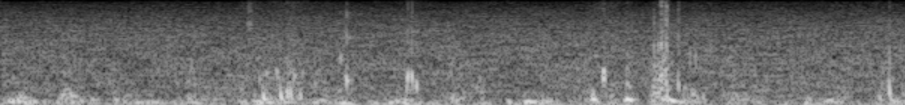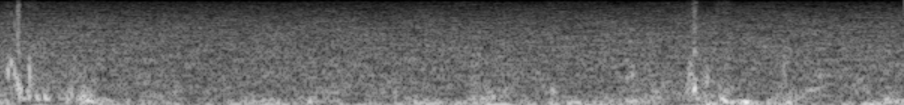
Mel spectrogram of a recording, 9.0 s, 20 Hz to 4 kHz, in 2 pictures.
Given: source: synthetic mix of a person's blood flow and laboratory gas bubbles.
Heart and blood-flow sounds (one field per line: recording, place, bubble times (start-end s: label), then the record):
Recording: Doppler ultrasound of blood flow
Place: precordium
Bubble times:
1.21-1.55 s: bubbles
1.67-1.80 s: bubbles
1.99-2.12 s: bubbles
2.92-3.21 s: bubbles
3.23-3.55 s: bubbles
4.36-4.49 s: bubbles
4.54-5.02 s: bubbles
7.93-8.21 s: bubbles
From the record:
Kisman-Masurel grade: 223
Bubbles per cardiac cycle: several, 3 to 8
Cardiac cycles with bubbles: 10 to 50%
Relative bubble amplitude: loud (0.450 to 0.775)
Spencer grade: 2 (many but less than half of the cardiac periods contain bubble signals, singularly or in groups)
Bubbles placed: anywhere in the cardiac cycle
